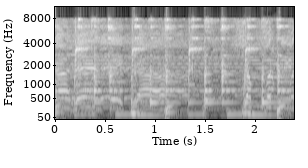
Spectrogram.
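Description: Instrumental passage of a Rajasthani folk bhajan: a harmonium playing melody over a held drone, with a dholak keeping a steady beat whose bass strokes glide up in pitch.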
